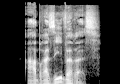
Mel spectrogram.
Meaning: strong/mixed nominative/accusative neuter singular comparative degree of abrasiv
- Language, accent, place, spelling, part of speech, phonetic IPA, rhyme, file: German, Germany, Berlin, abrasiveres, adjective, [abʁaˈziːvəʁəs], -iːvəʁəs, De-abrasiveres.ogg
